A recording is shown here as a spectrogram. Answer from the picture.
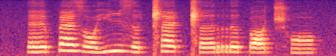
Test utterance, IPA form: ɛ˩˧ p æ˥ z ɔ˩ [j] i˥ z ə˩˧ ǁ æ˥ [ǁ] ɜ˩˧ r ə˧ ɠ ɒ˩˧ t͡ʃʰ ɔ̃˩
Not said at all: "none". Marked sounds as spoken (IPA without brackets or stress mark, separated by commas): j, ǁ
